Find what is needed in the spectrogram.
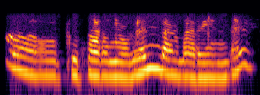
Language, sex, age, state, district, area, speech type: Malayalam, female, 18-30, Kerala, Kottayam, rural, conversation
